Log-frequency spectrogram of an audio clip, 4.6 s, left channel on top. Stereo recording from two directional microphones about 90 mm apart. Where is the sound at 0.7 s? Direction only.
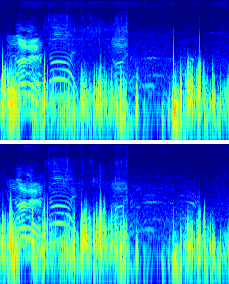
Centre (ahead or behind).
